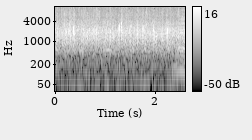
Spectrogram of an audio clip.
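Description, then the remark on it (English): Steady, dense clapping fills the whole stretch, a small group applauding together at a constant level for Ava DuVernay's When They See Us getting 16 Emmy nominations, with a faint voice briefly rising near the end. “Yeah, let's clap that up.”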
